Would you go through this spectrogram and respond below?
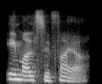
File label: "emulsifier", Indian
